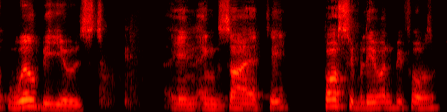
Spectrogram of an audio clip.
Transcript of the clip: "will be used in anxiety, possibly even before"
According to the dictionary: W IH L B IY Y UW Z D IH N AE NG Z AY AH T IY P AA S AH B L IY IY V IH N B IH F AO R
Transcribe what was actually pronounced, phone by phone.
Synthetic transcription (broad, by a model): W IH L B IY Y UW Z D IH N AE NG Z AY AH T IY P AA S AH B L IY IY W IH N B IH F AO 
